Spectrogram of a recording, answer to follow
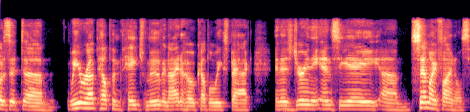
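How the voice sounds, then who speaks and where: A man of medium pitch speaks at a fairly quick pace with fairly even intonation. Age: 60s. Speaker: financial advisor and podcast host. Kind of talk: casual chat. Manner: halting, many fillers.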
